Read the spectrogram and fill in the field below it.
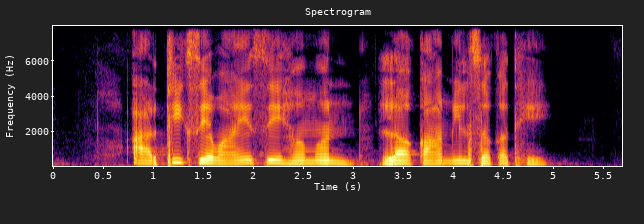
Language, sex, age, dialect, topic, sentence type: Chhattisgarhi, female, 18-24, Western/Budati/Khatahi, banking, question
